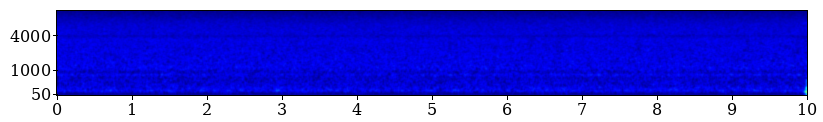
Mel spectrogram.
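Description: Faint steady hiss of room tone, with no distinct sound in it.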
